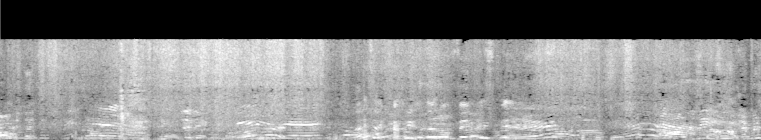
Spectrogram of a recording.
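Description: Tissue paper and a plastic bag rustle.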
